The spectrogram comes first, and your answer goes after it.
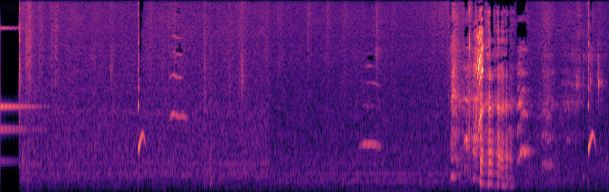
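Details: Domestic cats, one of five pets indoors, reacting to an invisible wall challenge: a few short, arched meows scattered across a quiet room, one early, one midway and one at the very end, with a burst of human speech just before the last.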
